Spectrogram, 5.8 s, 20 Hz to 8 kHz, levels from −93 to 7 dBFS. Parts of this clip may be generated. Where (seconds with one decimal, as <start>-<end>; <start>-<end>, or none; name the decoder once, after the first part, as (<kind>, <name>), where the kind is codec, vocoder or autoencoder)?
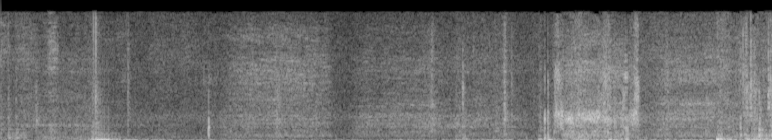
none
